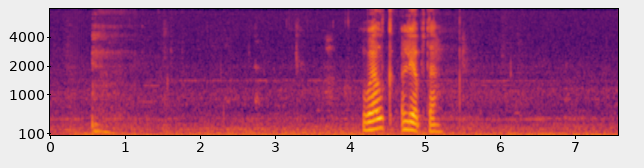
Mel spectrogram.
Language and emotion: Russian, neutral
